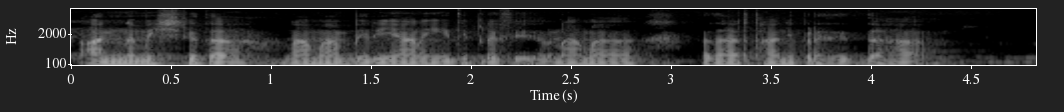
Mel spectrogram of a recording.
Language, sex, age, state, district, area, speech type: Sanskrit, male, 18-30, Telangana, Mahbubnagar, urban, spontaneous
